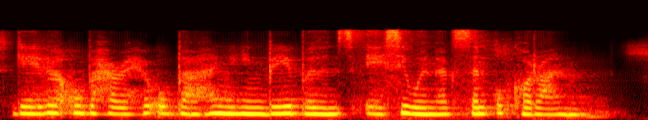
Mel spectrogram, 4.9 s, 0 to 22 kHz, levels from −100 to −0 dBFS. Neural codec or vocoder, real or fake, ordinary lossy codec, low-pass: codec, 16 kHz, 0.5 kbps, X-Codec, HuBERT features, trained on LibriSpeech; fake; none; none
